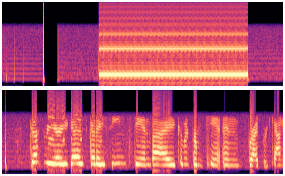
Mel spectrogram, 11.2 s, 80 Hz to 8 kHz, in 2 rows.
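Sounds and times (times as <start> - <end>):
dispatch alert tone over a radio channel: 2.0 - 5.0
speech: 7.0 - 11.2.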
